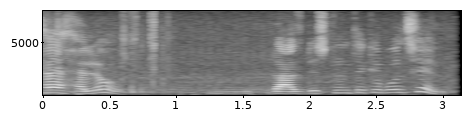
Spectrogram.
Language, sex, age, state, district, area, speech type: Bengali, female, 30-45, West Bengal, Kolkata, urban, spontaneous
